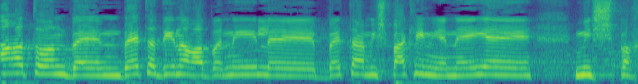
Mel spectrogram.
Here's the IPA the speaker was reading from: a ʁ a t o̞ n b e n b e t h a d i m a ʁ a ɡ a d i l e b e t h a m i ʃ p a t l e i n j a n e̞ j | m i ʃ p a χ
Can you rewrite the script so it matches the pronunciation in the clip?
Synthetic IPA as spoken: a ʁ a t o̞ n b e n b e t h a d i n a ʁ a b a n i l e b e t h a m i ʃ p a t l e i n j a n e̞ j | m i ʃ p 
